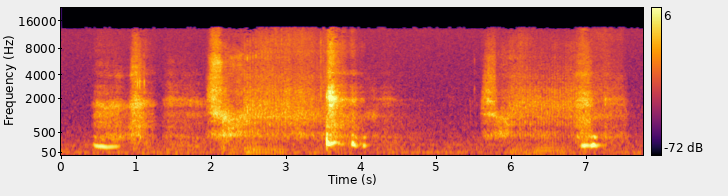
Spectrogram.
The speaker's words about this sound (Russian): Это не он дышит. Кто? Это я дышу.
